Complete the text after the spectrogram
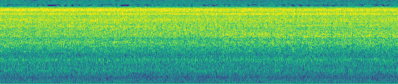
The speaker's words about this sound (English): That sounds like Florida. That's rain. That was rain. That's how hard it was raining at my house.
